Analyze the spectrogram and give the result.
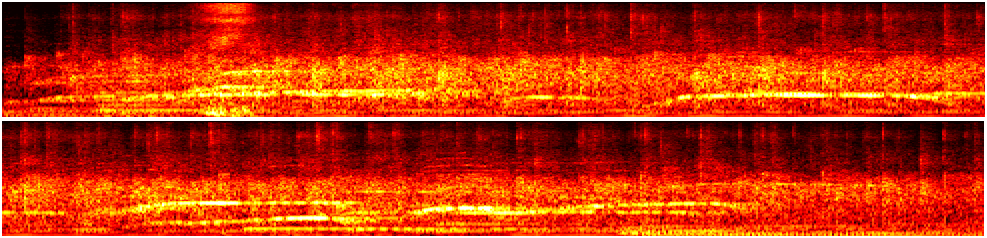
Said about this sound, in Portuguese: Gostaria de chamar aqui na frente com uma salva de palmas bem forte.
